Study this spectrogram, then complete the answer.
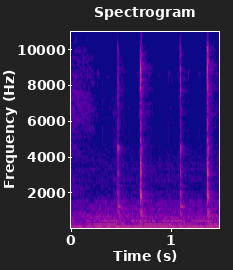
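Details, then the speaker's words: Sharp relay clicks over a steady low hum as a Central Electronics 100V tube transmitter is keyed via the mic PTT, a normal keying action; keying with the manual switch still does not work. "the relay clicking in there and there's the power coming up but I can't keep it with the manual function here on the uh switch you can hear the relay clicking slightly so I got to figure that out"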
